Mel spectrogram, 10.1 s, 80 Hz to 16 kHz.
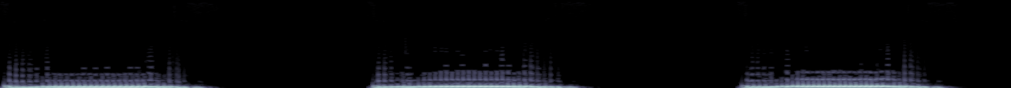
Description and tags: Large herbivorous creature of grasslands (female, quiet) [3 PITCHES]
A sound for a large herbivorous creature (some kind of dinosaur) that dwells in grasslands, for Thrive the game. Made from scratch using Harmor, Vocodex, and some other plugins from Fl Studio 10.
It has some reverb, resonance, vibrato and tremolo for more realism.
vocalization, animal, creature, dinosaur, growl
